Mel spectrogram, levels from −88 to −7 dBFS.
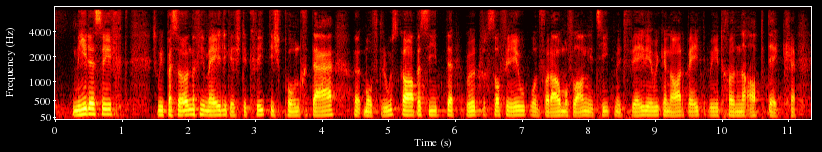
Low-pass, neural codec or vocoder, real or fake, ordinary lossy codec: none; codec, 16 kHz, 1.1 kbps, Voila-Tokenizer; fake; none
